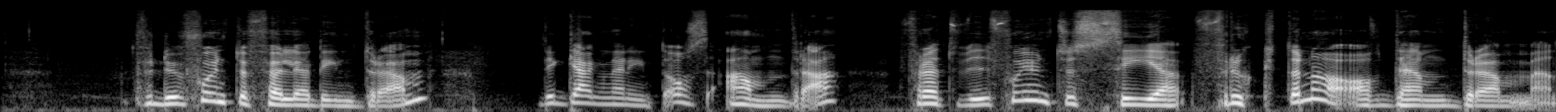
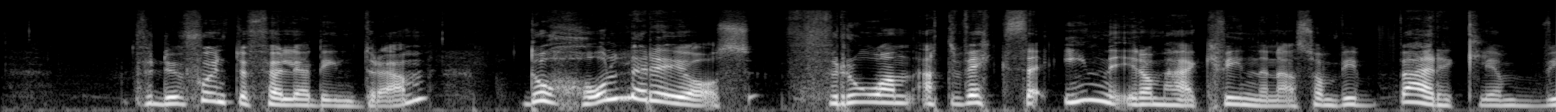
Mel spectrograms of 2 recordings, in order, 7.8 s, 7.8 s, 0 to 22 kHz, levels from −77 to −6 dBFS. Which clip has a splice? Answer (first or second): second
